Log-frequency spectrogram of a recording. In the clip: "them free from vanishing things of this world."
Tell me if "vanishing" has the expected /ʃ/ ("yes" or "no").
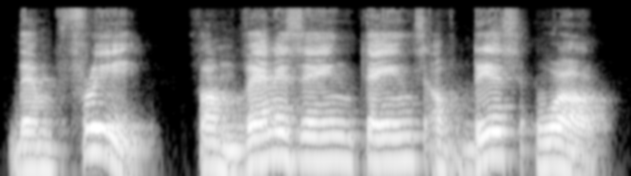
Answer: no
